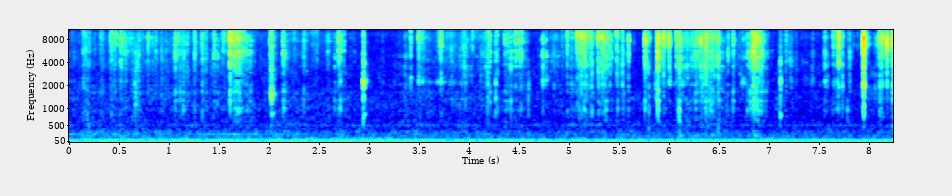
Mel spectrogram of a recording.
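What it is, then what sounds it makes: Soap bar being scraped. A small, solid white soap bar with silver glitter, held in the hand, is scraped with a metal blade into crumbly flakes. Quiet, rapid, crisp scratching and crackling ticks run over a steady low hum. The scraping stays soft and even throughout, with a few slightly sharper bright snaps.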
